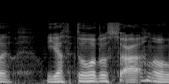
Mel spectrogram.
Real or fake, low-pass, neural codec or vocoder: fake; 7.2 kHz; autoencoder, 22.05 kHz, a latent of 192 numbers a frame, VITS, trained on many speakers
